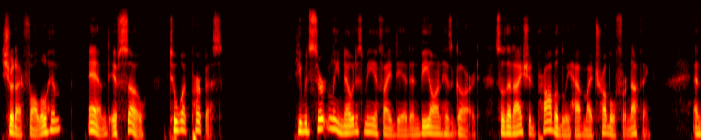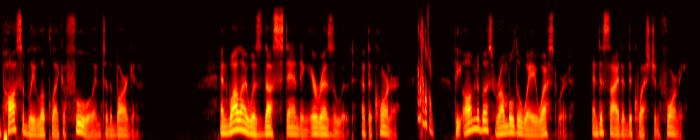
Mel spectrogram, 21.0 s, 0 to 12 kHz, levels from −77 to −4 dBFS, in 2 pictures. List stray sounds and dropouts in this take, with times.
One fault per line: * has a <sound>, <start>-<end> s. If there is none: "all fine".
* has a chirp, 16.8-17.0 s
